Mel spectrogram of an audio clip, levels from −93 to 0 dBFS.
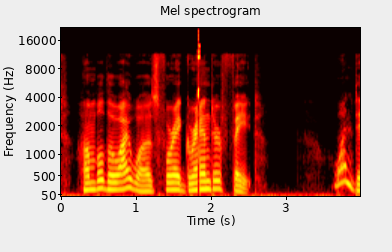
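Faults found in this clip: Corrupt frame decoded, 1.81–1.84 s: short loud chirp in speech, peaking at about -5 dBFS. Decoder stage. Bit-damaged compressed data played as valid for a couple of frames. Misread gains and codes put energy at wrong frequencies for those frames.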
